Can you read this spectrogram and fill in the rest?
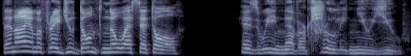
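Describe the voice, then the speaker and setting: A middle-aged woman playing a seasoned, wry druid warrior in a fantasy video game, speaking in a measured, dry, formal way. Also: medium pitch, dry recording, lightly acted. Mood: guarded, solemn. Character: seasoned, wry female druid warrior, weary but resolute.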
